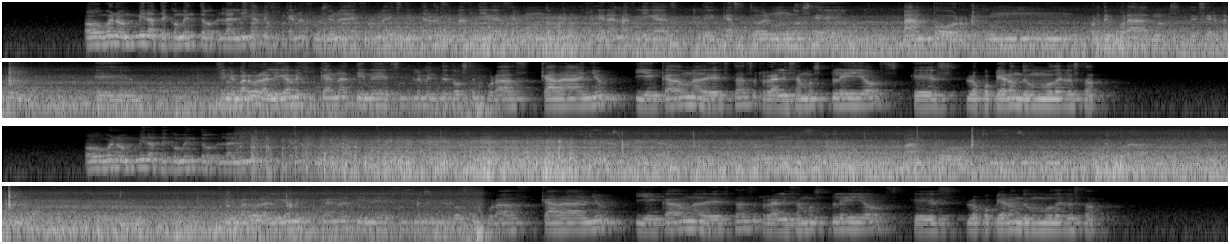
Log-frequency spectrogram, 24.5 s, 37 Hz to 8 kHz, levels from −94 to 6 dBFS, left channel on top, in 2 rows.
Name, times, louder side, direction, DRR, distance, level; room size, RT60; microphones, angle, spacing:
voice 1, 0.8-8.6 8.9-12.7 13.2-13.7 14.4-21.1 21.4-23.2, left 3 dB, 55° left, 0.5 m, -36 dB
Thunder, 2.3-17.1, right 4 dB, 70° right, 0.5 m, -34 dB
7.9 x 3.7 x 6.0 m
head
